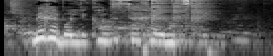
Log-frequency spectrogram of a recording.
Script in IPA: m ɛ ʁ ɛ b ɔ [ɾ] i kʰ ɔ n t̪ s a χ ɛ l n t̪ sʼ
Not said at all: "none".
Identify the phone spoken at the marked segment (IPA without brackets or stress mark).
l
